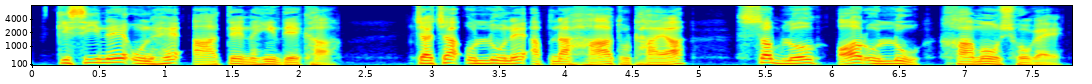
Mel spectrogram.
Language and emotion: Urdu, neutral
